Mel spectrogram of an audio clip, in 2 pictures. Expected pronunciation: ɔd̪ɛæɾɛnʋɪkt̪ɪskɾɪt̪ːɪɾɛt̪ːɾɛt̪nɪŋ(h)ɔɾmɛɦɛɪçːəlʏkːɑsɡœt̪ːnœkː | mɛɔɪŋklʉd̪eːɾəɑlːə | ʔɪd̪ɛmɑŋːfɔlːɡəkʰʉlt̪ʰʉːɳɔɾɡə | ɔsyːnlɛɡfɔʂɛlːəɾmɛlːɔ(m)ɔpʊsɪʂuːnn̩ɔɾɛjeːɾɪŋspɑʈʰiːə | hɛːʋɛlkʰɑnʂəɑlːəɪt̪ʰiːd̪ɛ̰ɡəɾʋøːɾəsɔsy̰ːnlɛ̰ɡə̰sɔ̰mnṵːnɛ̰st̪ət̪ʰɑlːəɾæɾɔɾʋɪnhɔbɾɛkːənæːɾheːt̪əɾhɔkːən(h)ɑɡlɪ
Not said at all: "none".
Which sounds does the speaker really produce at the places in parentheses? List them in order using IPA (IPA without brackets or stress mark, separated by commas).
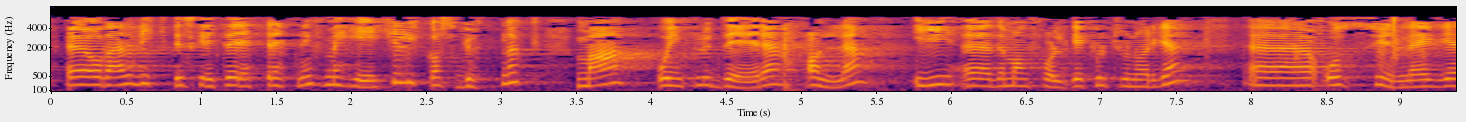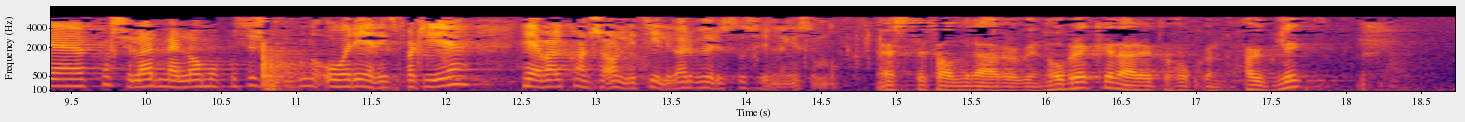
f, m, h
